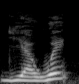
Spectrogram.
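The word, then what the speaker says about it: Yahweh: Formas de abreviaturas como el ya que aparece en el aleluya, que significa alabada ya, sugieren que la primera sílaba es ya.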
